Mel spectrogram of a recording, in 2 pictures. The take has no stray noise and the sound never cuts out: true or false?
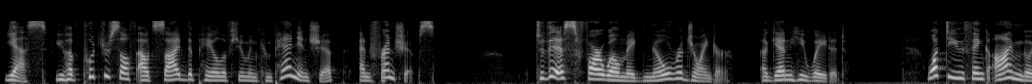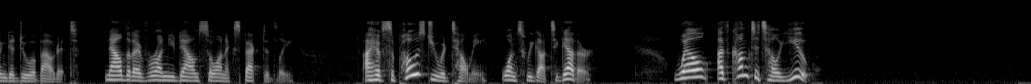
true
